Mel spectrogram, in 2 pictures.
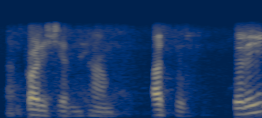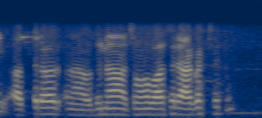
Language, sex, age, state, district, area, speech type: Sanskrit, male, 18-30, West Bengal, Paschim Medinipur, urban, conversation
